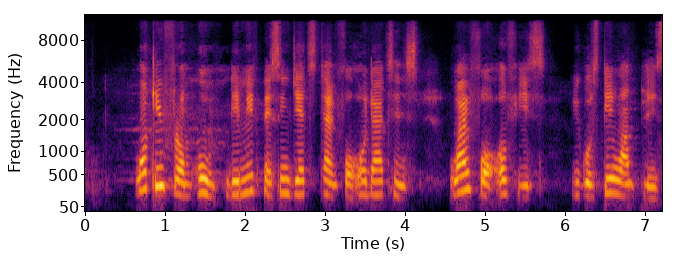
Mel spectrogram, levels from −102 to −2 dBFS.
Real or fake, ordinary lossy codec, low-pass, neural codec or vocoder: fake; AAC, 48 kbps; 10.8 kHz; codec, 44.1 kHz, 2.6 kbps, SNAC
